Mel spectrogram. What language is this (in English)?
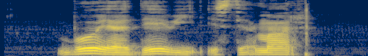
Central Kurdish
